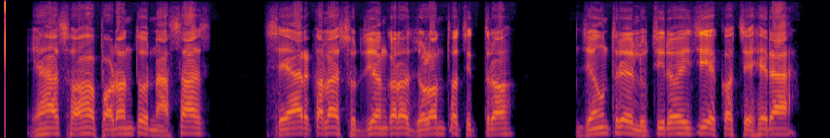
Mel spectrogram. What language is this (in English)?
Odia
